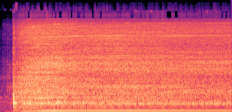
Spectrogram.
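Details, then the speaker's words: Karcher pressure washer after leak repair with replaced component, first run: sharp start then steady, even high-pitched motor and pump roar with no surging or pulsing; no leak, full power, normal running. "now it's got full power it sort of hovers around like it's supposed to so that's a win and sorted"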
